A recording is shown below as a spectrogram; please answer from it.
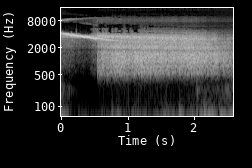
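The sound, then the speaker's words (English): A bomb-drop effect: a high whistle slides steadily downward, then gives way to a loud, sustained roaring blast of broad noise that holds to the end without fading. “Just like that bomb dropping, it's no fun to be there.”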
